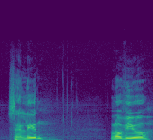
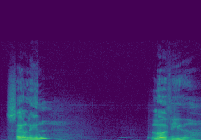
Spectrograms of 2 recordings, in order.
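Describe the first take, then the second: First: It is said in a normal voice. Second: It is said in an exaggerated deep voice.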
